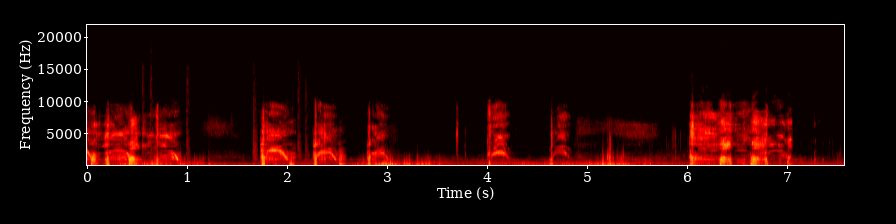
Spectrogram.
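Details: Adult man coughing after inhaling vapour from a plug-and-play cartridge outdoors: repeated harsh coughs, around eight bursts in fits, with wheezy gasping breaths between, music behind; irritant cough.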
